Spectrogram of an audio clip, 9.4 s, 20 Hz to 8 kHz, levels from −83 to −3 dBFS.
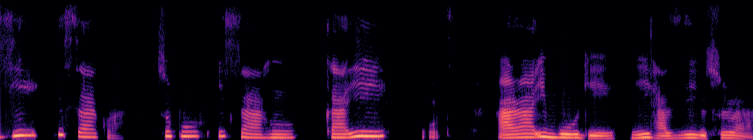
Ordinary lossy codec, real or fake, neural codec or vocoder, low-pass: none; real; none; none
